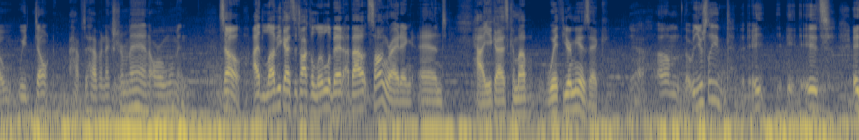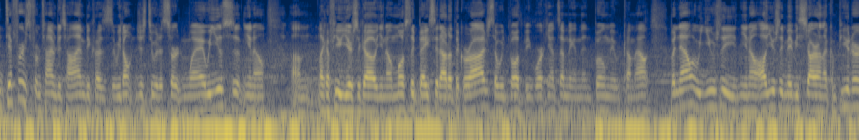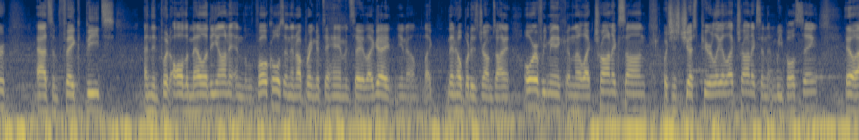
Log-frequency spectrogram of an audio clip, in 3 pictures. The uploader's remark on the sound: one cold night outside the Cobalt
